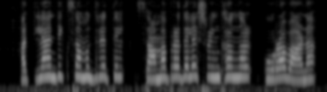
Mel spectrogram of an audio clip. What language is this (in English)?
Malayalam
